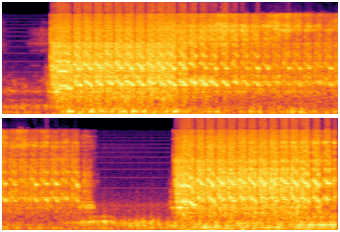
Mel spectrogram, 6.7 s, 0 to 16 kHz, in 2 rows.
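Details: 1991 Kawasaki Ninja ZX6, first start in 10 years, before carb rebuild: catches and revs hard, then sags and stumbles as throttle closes; will not idle, carbs to be rebuilt.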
